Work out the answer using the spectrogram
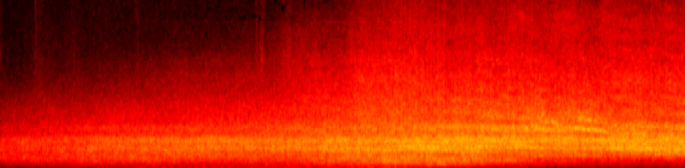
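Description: Electric-hauled passenger train approaching and passing at speed. The rushing noise of wheels on rails grows louder over the first few seconds, then holds steady as the coaches go by close at hand.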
